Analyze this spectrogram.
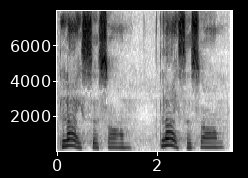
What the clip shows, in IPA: ˈlaɪ.sə.soʊm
